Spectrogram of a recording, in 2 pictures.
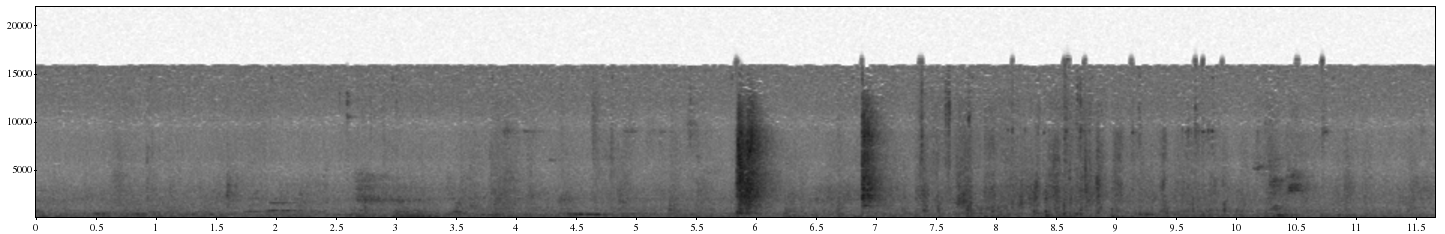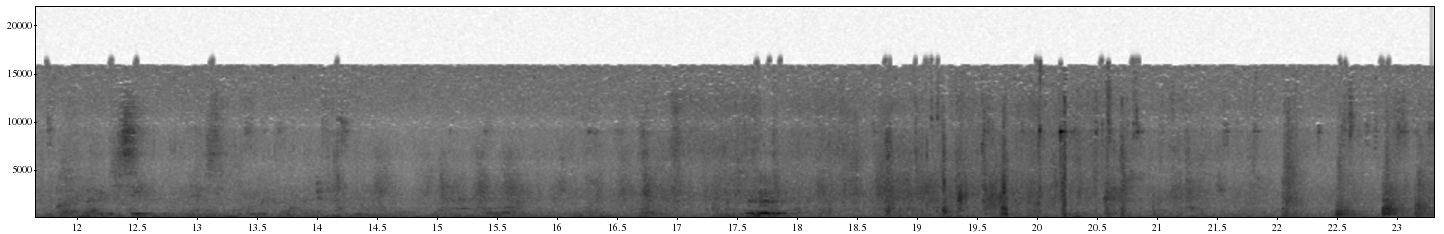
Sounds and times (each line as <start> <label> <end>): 0.0 voices 22.2
0.0 noise there is from heating and extraction systems 23.3
3.8 footsteps 12.0
6.2 racing down the stairs 23.3
14.0 footsteps 23.3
